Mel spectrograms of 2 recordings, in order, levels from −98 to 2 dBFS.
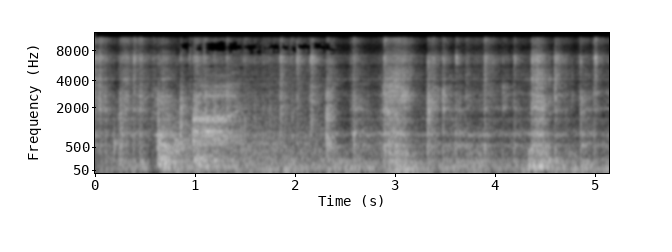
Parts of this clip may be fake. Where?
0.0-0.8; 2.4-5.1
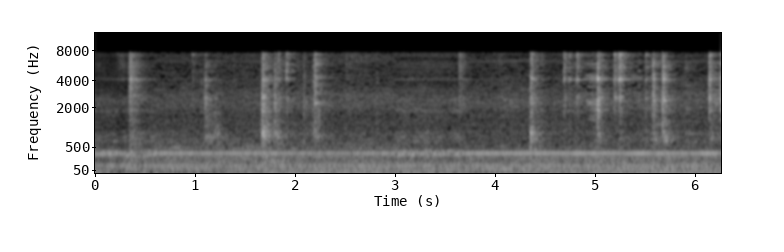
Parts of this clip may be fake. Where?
0.0-0.6; 3.0-3.7

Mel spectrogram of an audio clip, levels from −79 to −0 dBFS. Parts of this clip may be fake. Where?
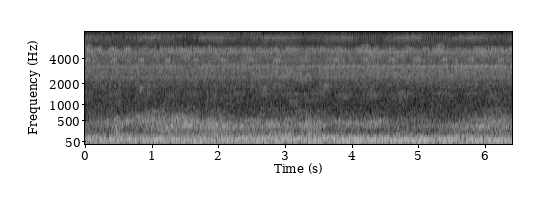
3.0-3.5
